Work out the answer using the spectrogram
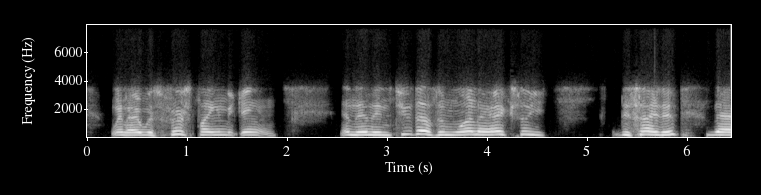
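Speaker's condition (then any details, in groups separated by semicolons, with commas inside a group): Cerebral palsy; cannot walk; diagnosed at 10 months; voice is different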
